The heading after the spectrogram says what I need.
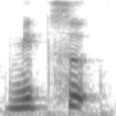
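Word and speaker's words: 三つ: हम एक हैं मैंने मित्सु को पढ़ा। थोड़ा दुगुना आवाज़। कूदना ठीक है, इसलिए डबल टी और ये रहा छोटा बच्चा। मित्सु।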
